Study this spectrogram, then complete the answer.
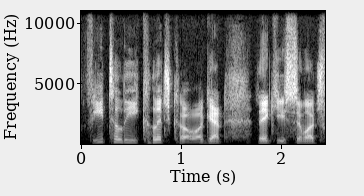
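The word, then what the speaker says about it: Vitali Klitschko: She says Kiev's mayor's name is pronounced Vitaly Klitschko. Vitaly Klitschko.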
